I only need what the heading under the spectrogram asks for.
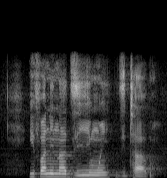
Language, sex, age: Venda, male, 23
